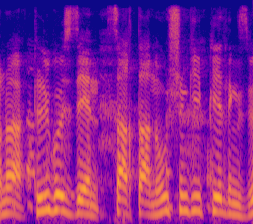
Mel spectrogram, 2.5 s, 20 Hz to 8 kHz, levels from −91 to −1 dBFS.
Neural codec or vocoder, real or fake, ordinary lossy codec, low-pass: none; real; none; 7.2 kHz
